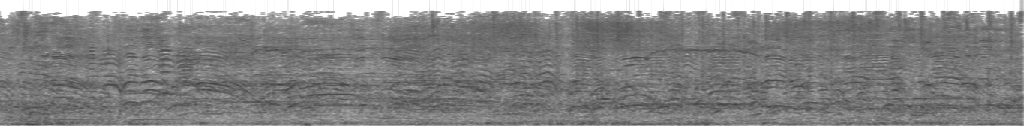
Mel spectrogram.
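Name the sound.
crowd booing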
